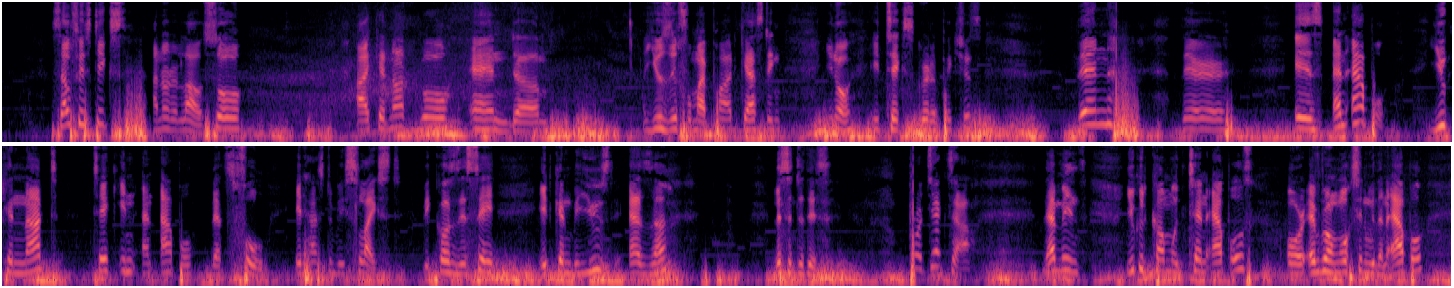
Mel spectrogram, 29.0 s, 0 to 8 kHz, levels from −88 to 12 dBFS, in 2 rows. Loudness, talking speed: -25 LUFS, 140 wpm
